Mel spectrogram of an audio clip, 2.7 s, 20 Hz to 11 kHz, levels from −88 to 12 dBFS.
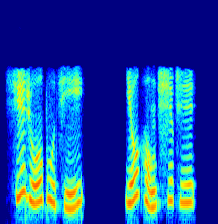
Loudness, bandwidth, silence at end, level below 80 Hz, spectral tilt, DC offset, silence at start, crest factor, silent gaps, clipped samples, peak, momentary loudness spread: -16 LUFS; 4.6 kHz; 0.3 s; -64 dBFS; -11 dB/octave; under 0.1%; 0.15 s; 16 dB; 1.07-1.55 s; under 0.1%; 0 dBFS; 9 LU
